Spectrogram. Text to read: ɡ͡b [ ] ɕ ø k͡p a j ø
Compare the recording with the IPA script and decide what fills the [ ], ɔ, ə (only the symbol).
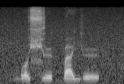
ɔ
